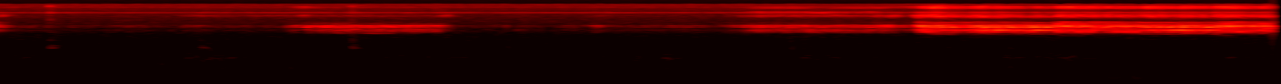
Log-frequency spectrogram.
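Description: Faint, tinny music from an AM station coming through the earphone of a Motoradio Motoman pocket radio pressed against a microphone, thin and without bass. It comes and goes at first, then grows steadier and louder about three-quarters of the way in.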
